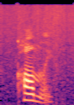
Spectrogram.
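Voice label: "calmly" English, American accent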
